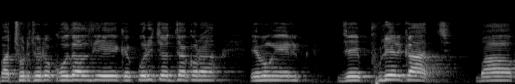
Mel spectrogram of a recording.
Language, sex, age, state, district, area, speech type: Bengali, male, 60+, West Bengal, Paschim Medinipur, rural, spontaneous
